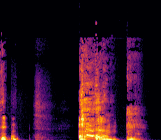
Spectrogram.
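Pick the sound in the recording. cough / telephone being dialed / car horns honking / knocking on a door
cough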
